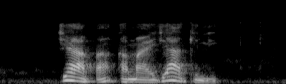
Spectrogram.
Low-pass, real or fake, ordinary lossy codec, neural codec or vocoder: 7.2 kHz; fake; Opus, 24 kbps; codec, 16 kHz, 16 kbps, FunCodec, trained on LibriTTS, 50 frames a second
